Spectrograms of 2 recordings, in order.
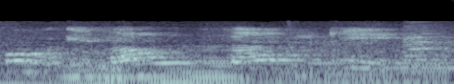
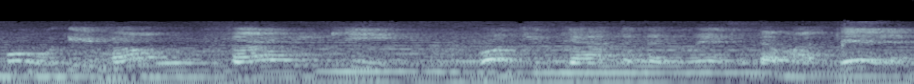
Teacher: você vê retroflexão nos R's, o irmão. Um alemão nunca faria isso.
